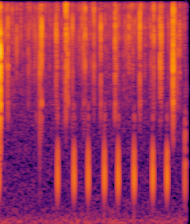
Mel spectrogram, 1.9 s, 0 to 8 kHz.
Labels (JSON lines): {"label": "biophony, knock croak", "recorder": "SoundTrap 300"}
